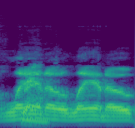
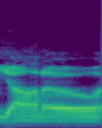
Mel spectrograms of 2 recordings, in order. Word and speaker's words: Llano: Just like, you know, we call the town of Lano, but it's really Llano, and, you know, we fuck all the names up in Texas. We took all of the Spanish names and then pronounced them like dumb white people.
